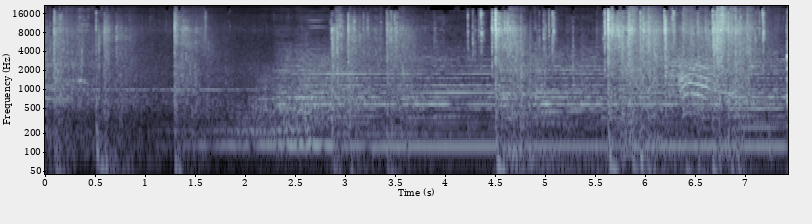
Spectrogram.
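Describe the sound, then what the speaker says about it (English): Rapid bursts of gunfire from Red Dead Redemption 2 in a snowy shootout, with loud volleys and heavy impacts coming in close succession over a sustained rumble. "There's another one shooting from the window."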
